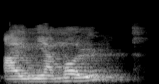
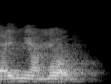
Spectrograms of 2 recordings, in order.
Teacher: en posición implosiva se confunden la L y la r · en el dialecto del Caribe se confunden las líquidas y las vibrantes y se puede decir a mi amol eh En lugar de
